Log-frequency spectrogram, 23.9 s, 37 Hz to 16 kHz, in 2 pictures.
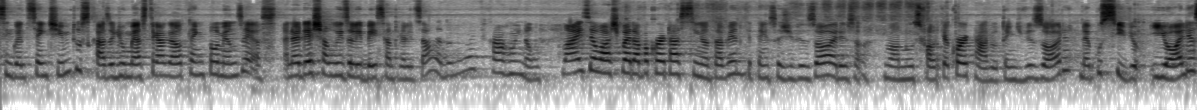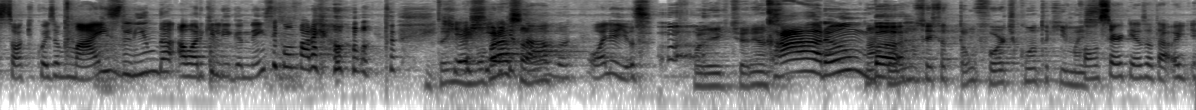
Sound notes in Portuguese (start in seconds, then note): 14.8 risadas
